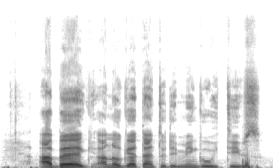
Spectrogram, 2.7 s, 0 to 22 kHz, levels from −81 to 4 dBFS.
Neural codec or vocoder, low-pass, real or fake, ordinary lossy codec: vocoder, 48 kHz, 128 mel bands, Vocos; 19.8 kHz; fake; none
